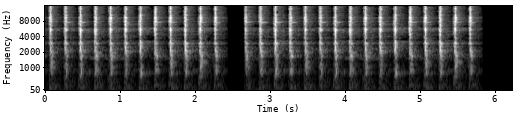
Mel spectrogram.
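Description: A rapid, even ticking, about five sharp ticks a second, like a clock sound effect, in two runs broken by a short pause about two and a half seconds in and stopping just before the end.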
